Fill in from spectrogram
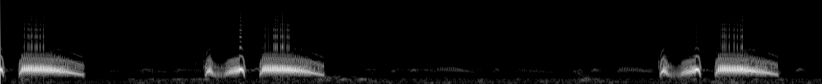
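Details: Wild-dove lure of spotted dove calls: a long falling coo, then two full phrases of a quick double coo plus a sustained, downward-trailing coo, separated by about four seconds of silence.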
